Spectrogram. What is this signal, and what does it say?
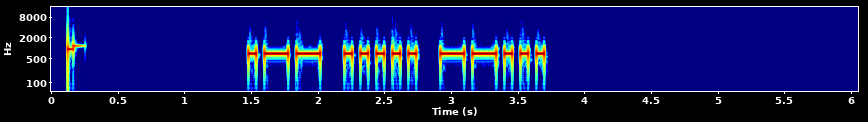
Morse code, heard as a keyed tone, about 20 wpm, 700 Hz. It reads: W57
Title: Three Letter-Number Combinations - 20wpm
